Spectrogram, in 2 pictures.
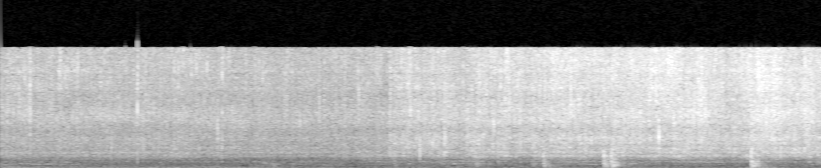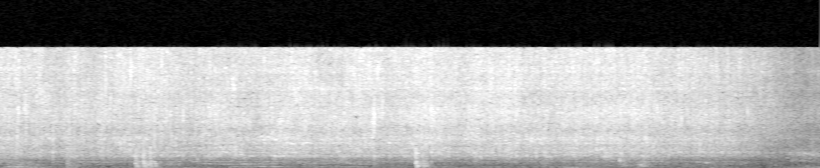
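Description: Sliced onions and garlic sizzling in hot oil in an aluminium kadai, a steady hiss that grows a little louder about four seconds in. A spatula stirs them, clicking against the pan about five times.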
